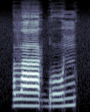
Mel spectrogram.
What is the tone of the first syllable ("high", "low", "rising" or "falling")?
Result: low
